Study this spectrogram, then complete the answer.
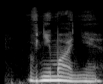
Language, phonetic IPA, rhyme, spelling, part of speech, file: Russian, [vnʲɪˈmanʲɪje], -anʲɪje, внимание, noun / interjection, Ru-внимание.ogg
- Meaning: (noun) 1. attention 2. care, heed 3. note, notice; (interjection) 1. attention! (also military) 2. warning!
